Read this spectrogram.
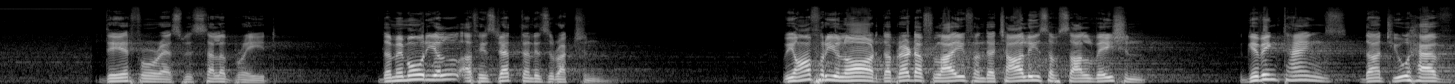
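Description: A man speaks with animation through a microphone in a large echoing hall.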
